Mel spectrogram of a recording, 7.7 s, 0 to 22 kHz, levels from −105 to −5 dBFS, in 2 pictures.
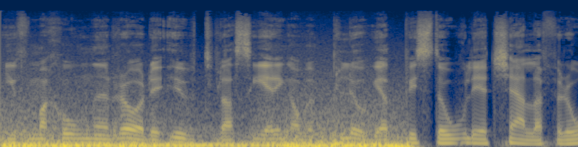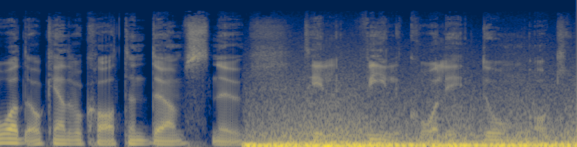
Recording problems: low rumble; loud; until 2.5 s and from 5.5 s on; 5 dB below the speech

